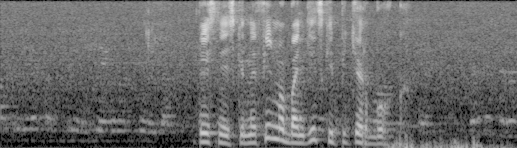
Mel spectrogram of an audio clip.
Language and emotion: Russian, neutral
